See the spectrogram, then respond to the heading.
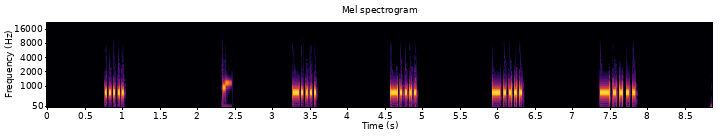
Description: Morse code, heard as a keyed tone, about 37 wpm, spaced as for 8 wpm, 700 Hz. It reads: 5 6666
